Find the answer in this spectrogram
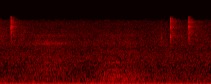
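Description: Faint computer mouse clicks while a line is drawn in drawing software. There are two quick clicks near the start and two more near the end, over a low steady hum.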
